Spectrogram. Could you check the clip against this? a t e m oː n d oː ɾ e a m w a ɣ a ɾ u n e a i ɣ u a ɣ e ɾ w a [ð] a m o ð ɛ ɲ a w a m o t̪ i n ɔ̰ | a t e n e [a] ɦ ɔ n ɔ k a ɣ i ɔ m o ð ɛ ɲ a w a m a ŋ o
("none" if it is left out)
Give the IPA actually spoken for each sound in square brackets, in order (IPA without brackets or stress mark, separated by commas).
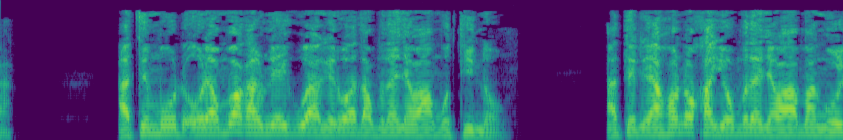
ð, a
